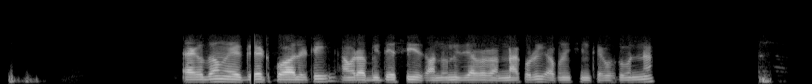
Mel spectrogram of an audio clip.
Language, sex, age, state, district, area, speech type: Bengali, male, 18-30, West Bengal, Uttar Dinajpur, urban, conversation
